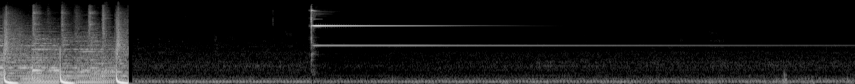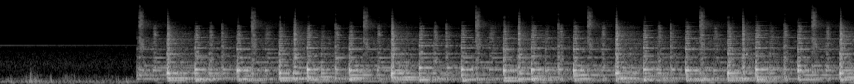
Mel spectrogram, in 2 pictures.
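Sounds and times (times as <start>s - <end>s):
bicycle bell ding: 3.1s - 9.8s.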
